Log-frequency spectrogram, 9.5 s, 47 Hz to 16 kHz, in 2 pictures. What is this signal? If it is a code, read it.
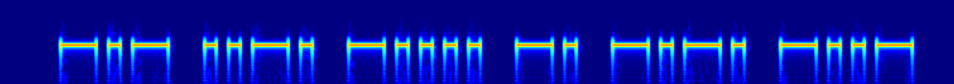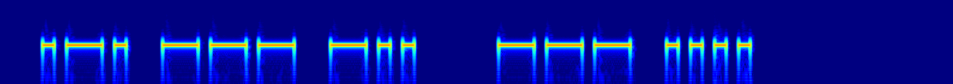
Morse code, heard as a keyed tone, about 20 wpm, 700 Hz. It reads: KF6NCX ROD OH
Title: K1USN SST QSO Practice - 20wpm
